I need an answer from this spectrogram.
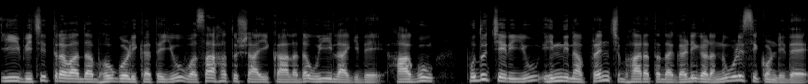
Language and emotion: Kannada, neutral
